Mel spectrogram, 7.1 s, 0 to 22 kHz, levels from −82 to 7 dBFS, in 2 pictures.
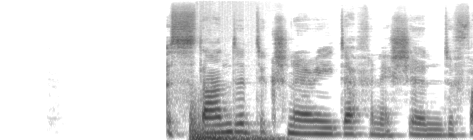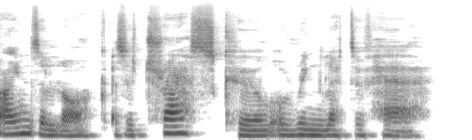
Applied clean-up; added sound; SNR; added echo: classical method Wiener filter.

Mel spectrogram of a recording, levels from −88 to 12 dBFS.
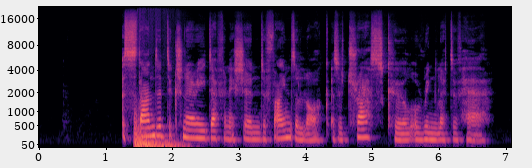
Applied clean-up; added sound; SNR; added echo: none; Explosion; -2 dB; none.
